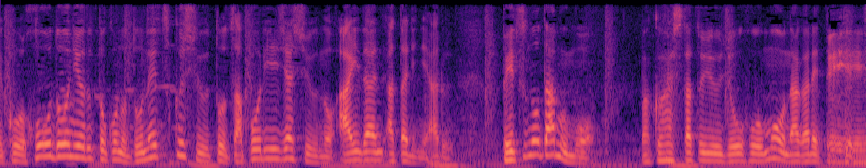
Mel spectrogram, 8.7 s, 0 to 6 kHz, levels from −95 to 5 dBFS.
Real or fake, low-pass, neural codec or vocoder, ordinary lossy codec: real; 5.4 kHz; none; none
